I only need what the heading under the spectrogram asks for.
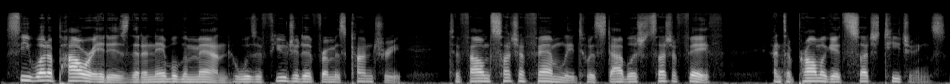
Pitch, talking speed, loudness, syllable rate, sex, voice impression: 125 Hz, 200 wpm, -19 LUFS, 5.5 syllables/s, male, masculine, slightly young, slightly adult-like, slightly thick, tensed, slightly powerful, very bright, slightly soft, clear, slightly fluent, cool, intellectual, very refreshing, sincere, slightly calm, slightly mature, very friendly, reassuring, slightly unique, wild, slightly sweet, very lively, kind, slightly intense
